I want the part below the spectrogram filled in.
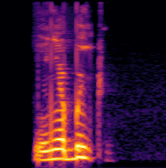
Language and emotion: Russian, angry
